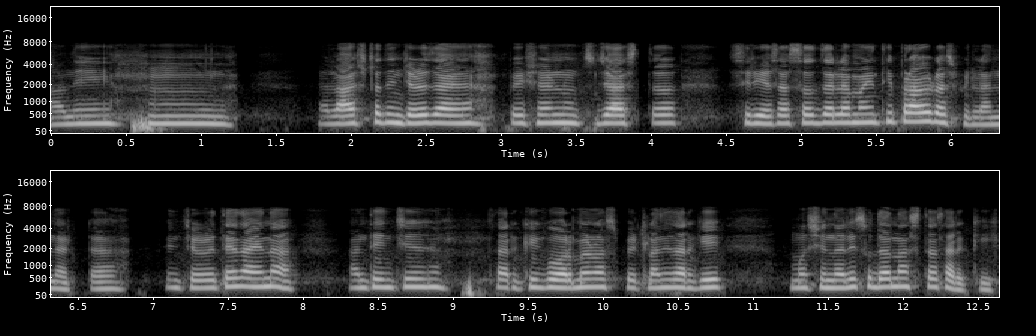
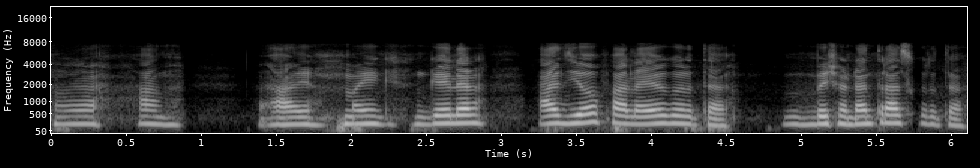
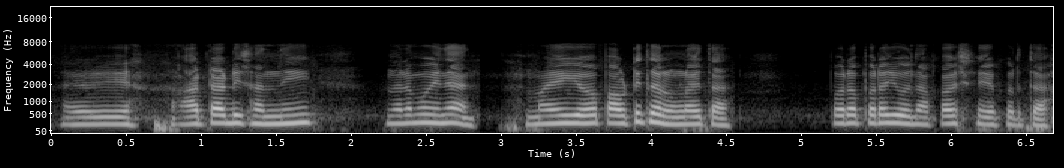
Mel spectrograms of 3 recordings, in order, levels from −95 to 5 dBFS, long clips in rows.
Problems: none marked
